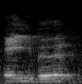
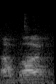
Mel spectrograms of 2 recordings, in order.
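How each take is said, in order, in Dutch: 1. Het woord begint met de klinker 'e'. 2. Het woord begint met de klinker 'a'. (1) "je kan het ook anders uitspreken. ... Want die A kan je ook E zeggen" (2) "Moet u er maar van even uitgaan dat dit Hebreeuws is"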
